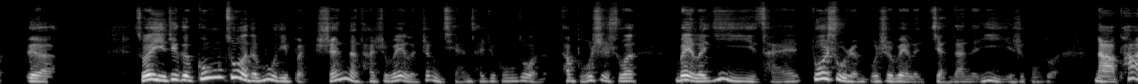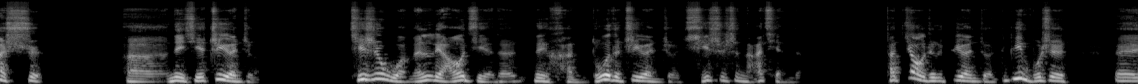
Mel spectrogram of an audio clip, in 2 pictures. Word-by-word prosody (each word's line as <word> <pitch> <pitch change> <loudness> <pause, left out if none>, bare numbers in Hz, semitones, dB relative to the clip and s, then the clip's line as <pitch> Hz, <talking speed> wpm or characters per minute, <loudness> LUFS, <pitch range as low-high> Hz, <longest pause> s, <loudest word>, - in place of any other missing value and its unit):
啊。 - - -31 1.3
所 215 +4 +9
以 205 -4 +7
这 225 +5 +4
个 205 -1 +7
工 315 - +4
作 320 -7 +6
的 160 - +1
目 200 +5 +1
的 145 -2 -2
本 135 - -13
身 215 +11 -2
呢， 240 - -2
它 140 - -11
是 140 +2 -10
为 180 +7 0
了 125 - -8
挣 160 - -8
钱 120 +3 -11
才 135 0 -14
去 140 - -12
工 145 +2 -12
作 150 -8 -7
的。 120 - -30
它 160 - -7
不 145 +2 -8
是 180 -4 -4
说 155 +3 -3 0.4
为 210 -1 +8
了 145 -1 +2
意 - - -7 0.4
义 130 - -7
才 120 +3 -12
多 260 +3 +4
数 230 -5 +1
人 130 -2 -7
不 130 +1 -9
是 140 +1 -4
为 140 -1 -2
了 120 -1 -12
简 100 - -7
单 120 +1 -13
的 120 - -17
意 150 -4 -7
义 115 - -19
是 125 +4 -15
工 115 -2 -23
作。 120 -2 -21 0.4
哪 125 0 +2
怕 - - 0
是， - - -2 0.8
呃， 125 -1 -5
那 160 +2 +4
些 165 +4 0
志 235 +5 +2
愿 155 -9 +5
者。 110 -4 -16 0.9
其 230 +2 +4
实 245 +4 +3
我 150 - +1
们 150 +10 -1
了 165 +1 +2
解 140 -8 -5
的 125 +3 -11
那 150 -3 -1
很 120 -3 -10
多 215 +9 +6
的 180 - +1
志 185 +7 -4
愿 150 -7 0
者 110 -1 -18
其 155 - -4
实 180 -2 -6
是 160 +2 -7
拿 135 +3 -6
钱 100 -11 -9
的。 105 - -29 0.8
他 - - -2
叫 200 - +1
这 160 - 0
个 155 - -6
志 140 - -12
愿 155 -6 +1
者 130 -4 -9
他 - - -11
并 270 -3 +5
不 160 +3 -1
是 160 -4 -1 0.5
呃， 165 - -4
145 Hz, 235 characters per minute, -23 LUFS, 125-180 Hz, 1.3 s, 所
